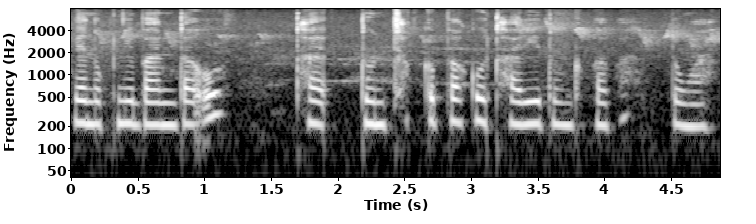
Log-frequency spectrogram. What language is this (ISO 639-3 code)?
grt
